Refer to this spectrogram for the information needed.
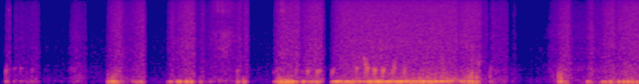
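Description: Irregular low rumbles and bubbling gurgles, with a longer gurgling stretch midway, over heavy breathing: stomach gurgling (bowel sounds).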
